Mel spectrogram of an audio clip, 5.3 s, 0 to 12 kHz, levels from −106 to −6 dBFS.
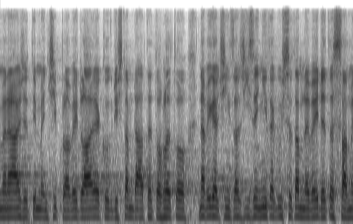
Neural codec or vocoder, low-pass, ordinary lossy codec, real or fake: none; 9.9 kHz; MP3, 96 kbps; real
